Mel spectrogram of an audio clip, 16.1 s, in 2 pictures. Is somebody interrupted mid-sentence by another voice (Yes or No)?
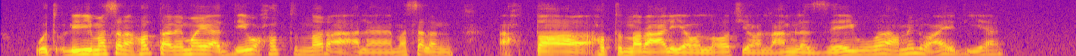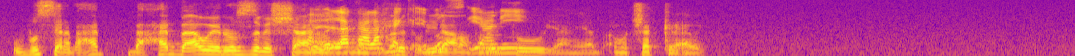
Yes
